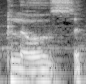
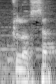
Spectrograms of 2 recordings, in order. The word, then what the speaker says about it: closed: Itu bentuk dua dan tiganya adalah closed. Itu bukan closet bacanya tapi closed. Untuk cara bacanya sendiri mm seperti qalqalah ya seperti itu. Closed. ada ledakan kecil di situ.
